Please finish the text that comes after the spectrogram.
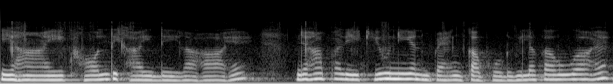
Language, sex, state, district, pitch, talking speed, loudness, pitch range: Hindi, female, Uttar Pradesh, Lalitpur, 220 Hz, 175 wpm, -14 LUFS, 200-240 Hz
